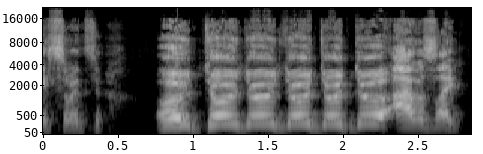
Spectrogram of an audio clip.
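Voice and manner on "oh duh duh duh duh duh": mocking gibberish. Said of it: "was that guy got Down syndrome".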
